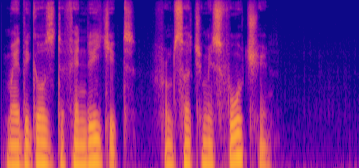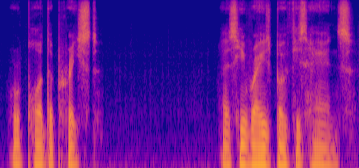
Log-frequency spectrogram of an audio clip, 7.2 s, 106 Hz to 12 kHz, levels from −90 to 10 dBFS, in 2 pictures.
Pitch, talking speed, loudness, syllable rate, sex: 100 Hz, 150 wpm, -18 LUFS, 5.2 syllables/s, male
